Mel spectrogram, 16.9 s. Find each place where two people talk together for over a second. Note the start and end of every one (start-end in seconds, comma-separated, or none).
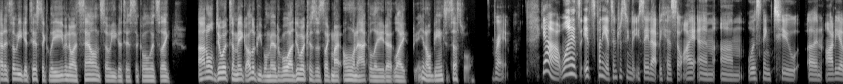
none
